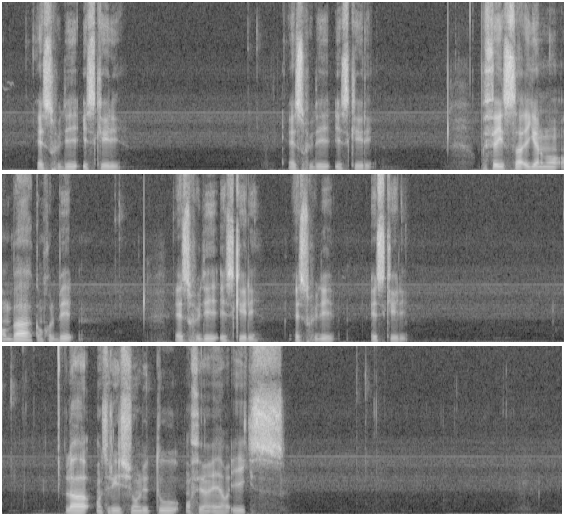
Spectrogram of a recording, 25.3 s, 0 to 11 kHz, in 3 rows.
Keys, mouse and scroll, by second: 0.7 s, 3.8 e, 4.4 s, 5.4 Tab, 5.8-6.3 scroll down 5, 6.3-6.7 scroll up 6, 6.7 Tab, 7.9 alt+right click, 9.1 ctrl+b, 10.6 e, 11.3 s, 12.2 e, 13.3 s, 14.4 Tab, 14.8-15.3 scroll down 5, 15.3 a, 15.5-16.2 scroll down 3, 16.2-16.7 scroll up 7, 16.7 right click, 17.0 Tab, 17.5 a, 17.6 a, 18.3-19.5 drag, 19.5 r, 22.3 Tab, 22.7-23.3 scroll down 6, 23.3 a, 24.1 ctrl+z, 24.3 Tab, 24.7-25.2 scroll down 3.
